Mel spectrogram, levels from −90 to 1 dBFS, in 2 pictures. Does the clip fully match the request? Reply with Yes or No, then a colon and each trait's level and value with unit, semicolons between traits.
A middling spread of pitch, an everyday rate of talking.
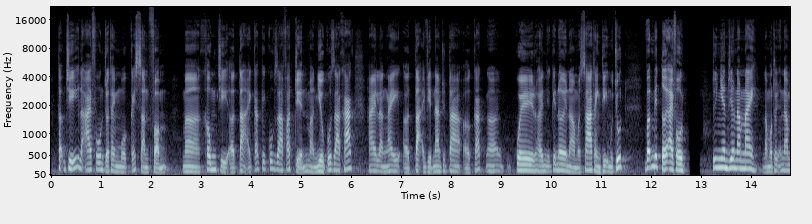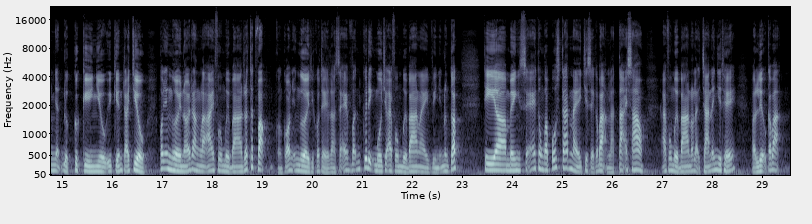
No: average, 4.5 semitones; fast, 265 wpm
